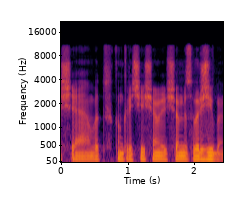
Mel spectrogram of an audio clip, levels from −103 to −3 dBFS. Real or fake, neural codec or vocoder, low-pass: fake; vocoder, 24 kHz, 100 mel bands, Vocos; 10.8 kHz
